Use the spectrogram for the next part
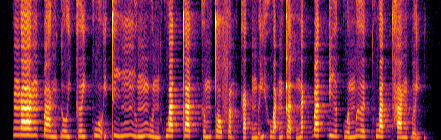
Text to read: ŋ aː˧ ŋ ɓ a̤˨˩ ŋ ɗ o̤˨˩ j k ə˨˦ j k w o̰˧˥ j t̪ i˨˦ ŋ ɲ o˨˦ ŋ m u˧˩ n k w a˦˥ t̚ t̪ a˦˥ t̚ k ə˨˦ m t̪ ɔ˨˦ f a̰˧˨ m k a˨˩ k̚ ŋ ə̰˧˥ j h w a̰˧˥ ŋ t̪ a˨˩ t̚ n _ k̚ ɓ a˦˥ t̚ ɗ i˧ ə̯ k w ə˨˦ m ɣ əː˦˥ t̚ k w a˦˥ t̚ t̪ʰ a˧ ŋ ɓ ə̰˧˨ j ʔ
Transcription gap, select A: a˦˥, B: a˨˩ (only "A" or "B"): A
